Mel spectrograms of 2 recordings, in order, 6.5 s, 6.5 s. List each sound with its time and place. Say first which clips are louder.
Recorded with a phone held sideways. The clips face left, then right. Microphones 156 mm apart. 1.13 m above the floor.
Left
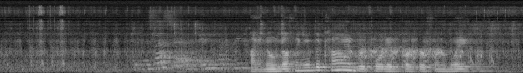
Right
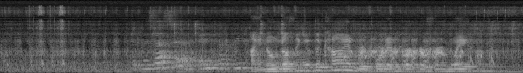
1.6 s a woman speaking: right 1 dB; 5° left (ahead or behind), 5 m; by 3.0 s 5° right (ahead or behind), 5.5 m
3.1 s a man speaking: left 4 dB; 30° left (ahead or behind), 0.6 m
